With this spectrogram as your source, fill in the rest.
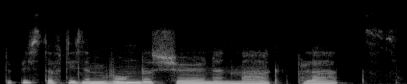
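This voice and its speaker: A woman leading a guided meditation in a soft, breathy, partly whispered voice, soothing and hushed, with long pauses between phrases. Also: mid-range voice, level tone, lo-fi sound.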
